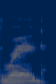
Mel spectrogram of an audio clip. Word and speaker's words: RAG: Is RAG, I was calling it RAG, so the right pronunciation is RAG.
